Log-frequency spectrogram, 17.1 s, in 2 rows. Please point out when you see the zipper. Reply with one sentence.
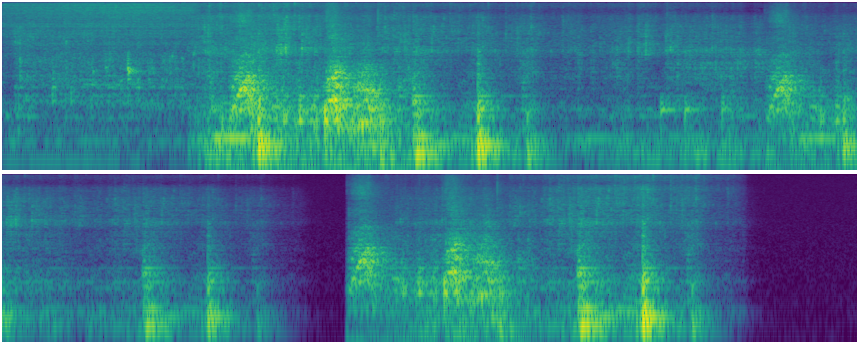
You can hear the zipper from 2.2 to 4.1 s, from 7.6 to 8.5 s and from 12.0 to 13.8 s.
